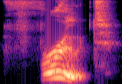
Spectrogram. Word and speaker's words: fruit: debt next up is fruit now this word is spelled you eye and the eye makes the yuh sound and ooh sound fruit but don't pronounce the I it's not fruit or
